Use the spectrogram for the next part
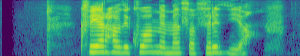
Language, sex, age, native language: Icelandic, female, 11, Icelandic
